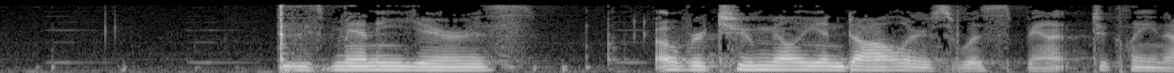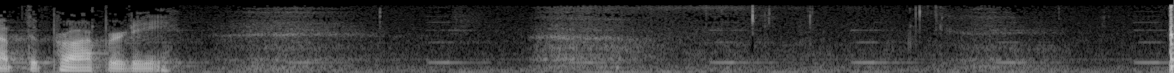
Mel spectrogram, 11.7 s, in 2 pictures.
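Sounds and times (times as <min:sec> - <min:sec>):
electronic beeping in the room: 0:00.2 - 0:02.0, 0:03.0 - 0:03.7, 0:07.3 - 0:11.7
speech: 0:01.5 - 0:06.8.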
